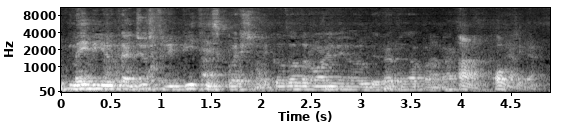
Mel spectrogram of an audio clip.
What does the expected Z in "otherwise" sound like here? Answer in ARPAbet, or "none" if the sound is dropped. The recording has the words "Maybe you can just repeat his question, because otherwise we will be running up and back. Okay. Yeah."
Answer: Z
